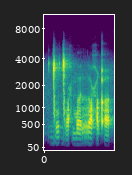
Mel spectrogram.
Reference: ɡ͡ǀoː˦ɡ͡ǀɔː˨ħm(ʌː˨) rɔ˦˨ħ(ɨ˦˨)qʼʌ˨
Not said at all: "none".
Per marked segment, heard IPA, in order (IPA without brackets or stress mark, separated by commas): ʌː˨, ɨ˨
